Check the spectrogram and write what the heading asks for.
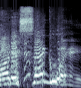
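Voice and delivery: laughing, high and loud. Real, not acted. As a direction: cackle the words out slowly. Laughing at awkward transition.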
